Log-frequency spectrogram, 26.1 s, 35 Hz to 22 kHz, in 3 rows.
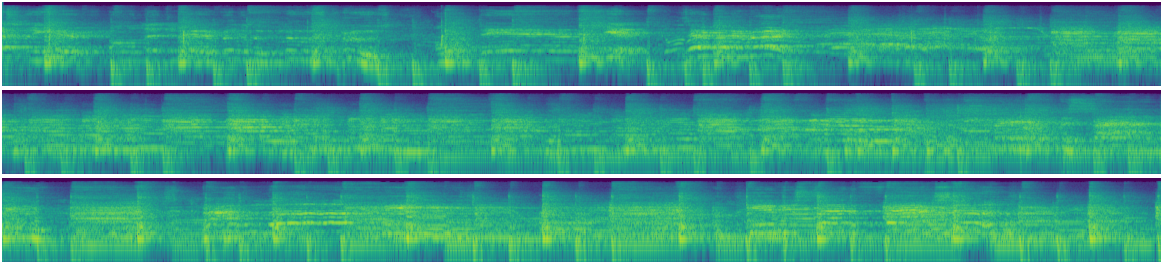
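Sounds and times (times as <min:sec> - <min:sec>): blues-rock band playing: 0:00.0 - 0:26.0
steady drum beat: 0:00.0 - 0:26.0
electric guitar: 0:07.0 - 0:26.0
person singing: 0:14.3 - 0:25.2.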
